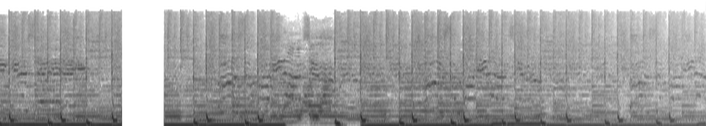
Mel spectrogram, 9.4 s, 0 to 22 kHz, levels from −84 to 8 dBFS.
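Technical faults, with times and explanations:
1.63 to 2.20 s, rebuffering stall: the sound drops to silence for about 0.57 s, then picks up exactly where it left off. The player ran short of downloaded audio and waited for more. No sound is missing. The clip simply runs longer.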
